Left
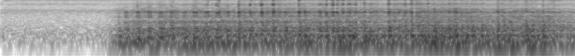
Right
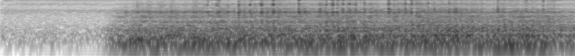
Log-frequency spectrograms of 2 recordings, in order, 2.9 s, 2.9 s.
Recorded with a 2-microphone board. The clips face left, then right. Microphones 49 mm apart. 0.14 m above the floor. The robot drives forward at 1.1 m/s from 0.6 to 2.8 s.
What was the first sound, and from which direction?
A squeak, 50° left (ahead or behind).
